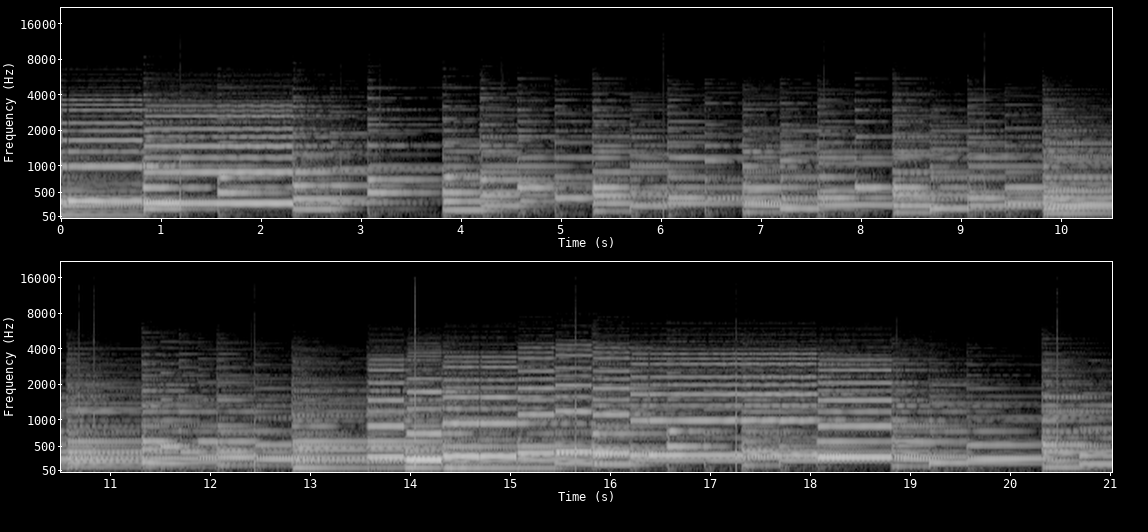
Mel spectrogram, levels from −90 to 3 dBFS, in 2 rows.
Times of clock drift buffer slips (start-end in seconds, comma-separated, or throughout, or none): 1.19-20.46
